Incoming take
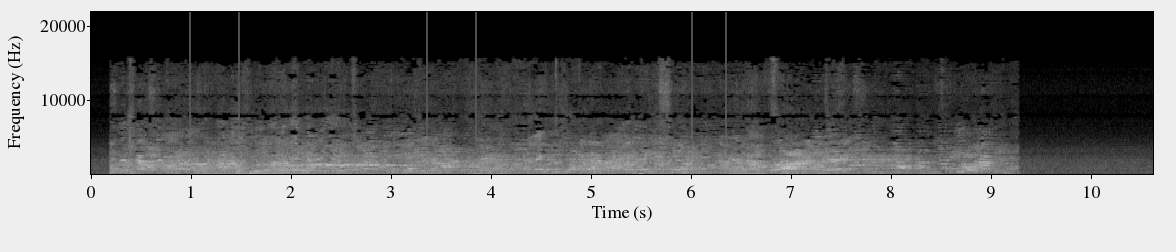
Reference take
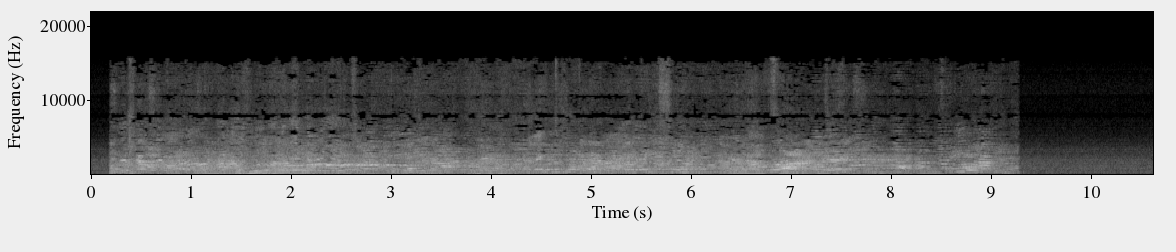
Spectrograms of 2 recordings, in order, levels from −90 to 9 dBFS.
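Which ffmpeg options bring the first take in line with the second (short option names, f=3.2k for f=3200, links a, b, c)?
-filter_complex "[0:a]adeclick=t=4,asplit=3[a][b][c];[a]afade=t=out:st=5.46:d=0.02[d];[b]highpass=f=140:w=0.5412,highpass=f=140:w=1.3066,afade=t=in:st=5.46:d=0.02,afade=t=out:st=5.58:d=0.02[e];[c]afade=t=in:st=5.58:d=0.02[f];[d][e][f]amix=inputs=3:normalize=0"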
